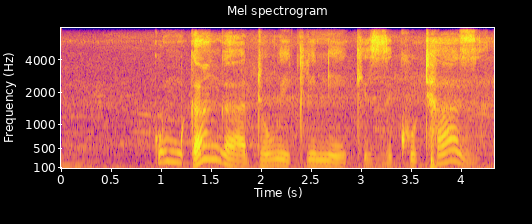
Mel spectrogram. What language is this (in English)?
Xhosa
